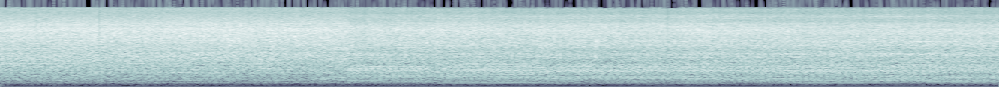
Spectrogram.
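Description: A heavy diesel engine roars steadily close by.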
